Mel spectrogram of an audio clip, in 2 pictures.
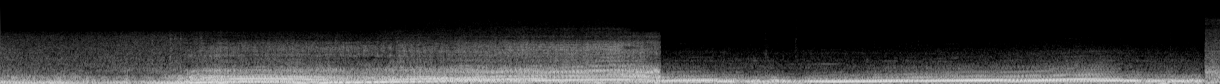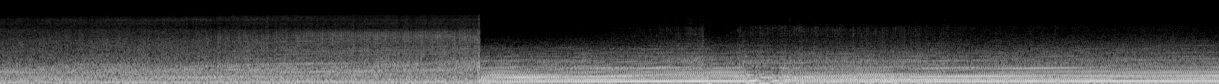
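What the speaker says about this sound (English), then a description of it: "We're gonna give it a test drive on a NASCAR track." A car laps a NASCAR track in a driving game with a loud, continuous engine roar. The pitch rises and falls through gear changes and shifts abruptly between segments.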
